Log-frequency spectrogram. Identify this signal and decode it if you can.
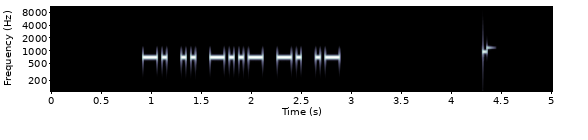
Morse code, heard as a keyed tone, about 25 wpm, 700 Hz. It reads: NIXNA
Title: Code Groups - 5 Letters - 25wpm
